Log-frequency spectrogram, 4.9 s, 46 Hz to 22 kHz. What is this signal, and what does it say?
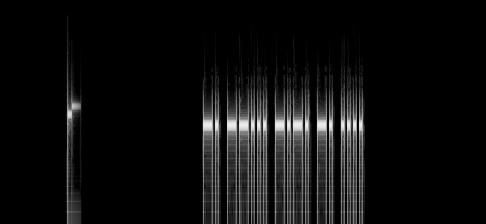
Morse code, heard as a keyed tone, about 40 wpm, 700 Hz. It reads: N7CNH
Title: NA SOTA Chaser Callsigns 40wpm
